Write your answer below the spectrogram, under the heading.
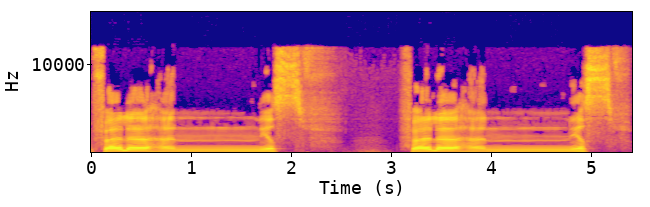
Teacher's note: أيضا في الآية الأخيرة وهي الآية 11 التي قرأناها في هذه الصفحة، الآية التي يقول الله عز وجل في أولها يوصيكم الله في أولادكم، قال عز وجل وإن كانت واحدة فلها النصف، ولما وقفنا عليها اجتمع أيضا ساكنان صاد ساكنة فاء ساكنة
